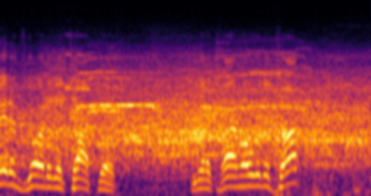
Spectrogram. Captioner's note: crowd cheers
